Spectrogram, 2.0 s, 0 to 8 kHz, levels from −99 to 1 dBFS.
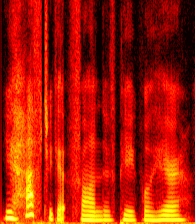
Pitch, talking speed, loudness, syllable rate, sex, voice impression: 175 Hz, 245 wpm, -20 LUFS, 5.4 syllables/s, female, feminine, adult-like, slightly powerful, soft, fluent, intellectual, calm, friendly, reassuring, elegant, lively, kind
